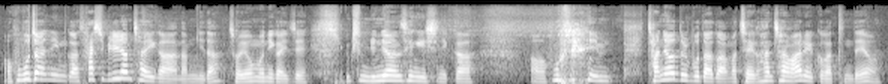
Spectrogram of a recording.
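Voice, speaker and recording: A woman in her thirties, a lawmaker, questioning a nominee in a formal hearing room in a measured, pointed and direct way. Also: medium pitch, animated, darkish tone. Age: 30s.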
